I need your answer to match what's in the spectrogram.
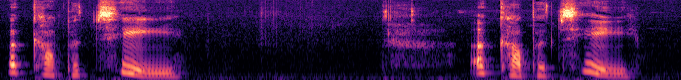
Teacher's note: the words a and of become schwa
